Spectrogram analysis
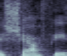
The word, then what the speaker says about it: Shafie: Connect with her on LinkedIn or Instagram at Sheeta Shaffi to learn more. Sheeta is spelled Shideh, and Shaffi is spelled Shafie.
